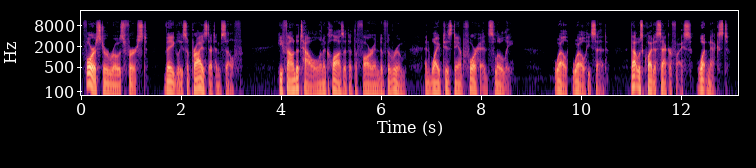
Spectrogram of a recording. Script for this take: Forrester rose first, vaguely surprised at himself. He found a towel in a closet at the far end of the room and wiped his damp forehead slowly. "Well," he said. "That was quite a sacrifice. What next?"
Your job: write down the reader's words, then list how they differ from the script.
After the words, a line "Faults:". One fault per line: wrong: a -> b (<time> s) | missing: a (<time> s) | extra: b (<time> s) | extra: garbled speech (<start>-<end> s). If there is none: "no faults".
Forrester rose first, vaguely surprised at himself. He found a towel in a closet at the far end of the room and wiped his damp forehead slowly. "Well well," he said. "That was quite a sacrifice. What next?"
Faults:
extra: well (9.8 s)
